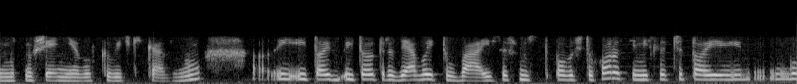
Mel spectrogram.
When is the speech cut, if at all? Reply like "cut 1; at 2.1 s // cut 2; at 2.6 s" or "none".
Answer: none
